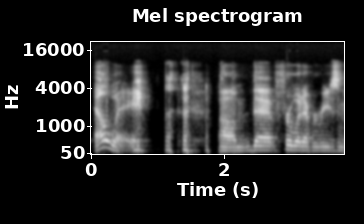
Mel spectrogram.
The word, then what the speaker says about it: Elway: of your tops um the mispronunciation of john elway and the correction by butters in the theme song he loves john hallway elway um that for whatever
